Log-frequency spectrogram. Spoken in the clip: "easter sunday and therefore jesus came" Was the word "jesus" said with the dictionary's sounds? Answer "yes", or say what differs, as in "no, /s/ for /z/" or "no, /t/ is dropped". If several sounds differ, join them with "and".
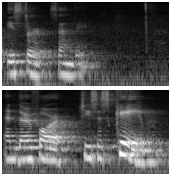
no, /s/ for /z/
